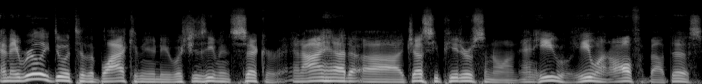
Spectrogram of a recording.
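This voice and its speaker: On a very clean recording with a silent background, a man talks in a Philadelphia accent at a medium pitch. He moves at a fairly quick pace with hardly any pauses and lively intonation. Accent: Philadelphia American. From Philadelphia, US. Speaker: podcast host. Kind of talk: casual interview. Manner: casual and chatty.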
